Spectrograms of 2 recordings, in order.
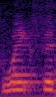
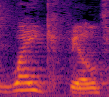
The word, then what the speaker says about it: Wakeford: Well, when I check to see some artist list here, it says Wakefield, but that's wrong. Sometimes it should be get Wakeford.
